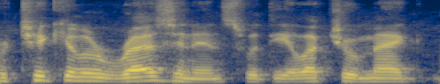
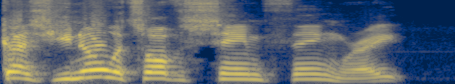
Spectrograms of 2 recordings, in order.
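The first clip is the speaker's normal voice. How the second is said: high, screaming, yelling, ranting voice; 9 semitones higher, 4 dB louder than usual. Ranting to viewers about frequencies, screaming at the viewers. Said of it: "I don't know why I'm screaming at you".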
